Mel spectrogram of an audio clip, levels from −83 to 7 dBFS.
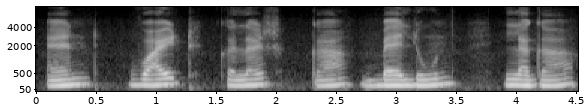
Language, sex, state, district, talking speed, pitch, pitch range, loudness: Hindi, male, Bihar, Patna, 65 wpm, 155 Hz, 145-165 Hz, -16 LUFS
